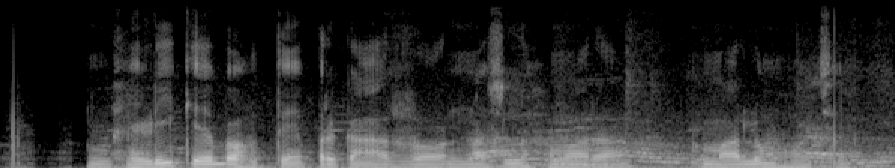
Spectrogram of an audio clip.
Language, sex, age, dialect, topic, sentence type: Maithili, male, 18-24, Angika, agriculture, statement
